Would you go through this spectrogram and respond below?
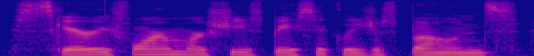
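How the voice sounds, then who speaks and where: Woman, co-host, slightly low pitch, clean resonant tone, casual discussion, exclamatory, sweary. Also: normal speed, clean tone. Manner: animated, exclamatory, freely swearing. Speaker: podcast co-host.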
